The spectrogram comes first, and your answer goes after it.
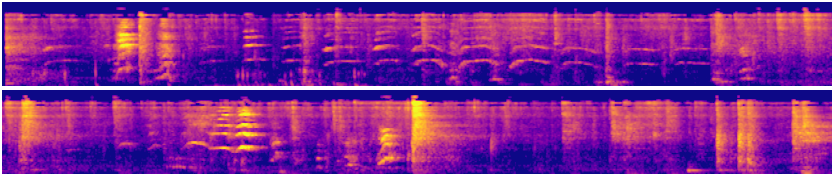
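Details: Papillon puppies, eight weeks old, from a litter of eleven at a kennel in the Czech Republic; high arched whimpering notes in quick repeated series, then scattered sharp yips, with a woman speaking nearby.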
